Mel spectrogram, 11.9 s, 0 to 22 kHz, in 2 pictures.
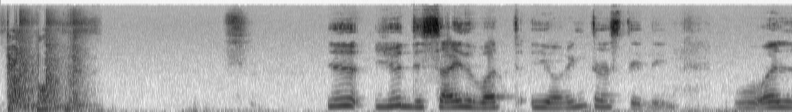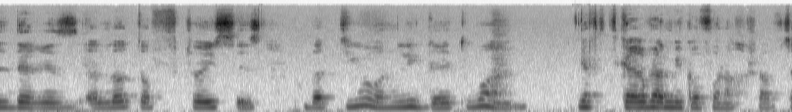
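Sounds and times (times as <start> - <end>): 
door slamming shut: 0.0 - 0.8
faint hiss: 0.8 - 11.8
speech: 2.4 - 11.8.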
